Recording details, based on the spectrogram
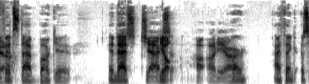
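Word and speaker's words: Jacques Audiard: So, I mean, I have another name too that kind of fits that bucket, and that's Jax Audiar. I think is how you pronounce it, for Emilia Perez.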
